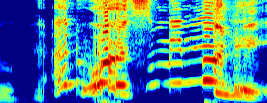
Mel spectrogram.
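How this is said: It is said in a scared, emotional way.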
